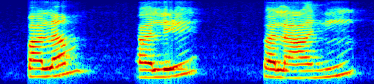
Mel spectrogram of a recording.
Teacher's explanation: One thing you have to be conscious of is the Mahaprana, because Ha has a Mahaprana, which means you have to exhale a bit of air while pronouncing it.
